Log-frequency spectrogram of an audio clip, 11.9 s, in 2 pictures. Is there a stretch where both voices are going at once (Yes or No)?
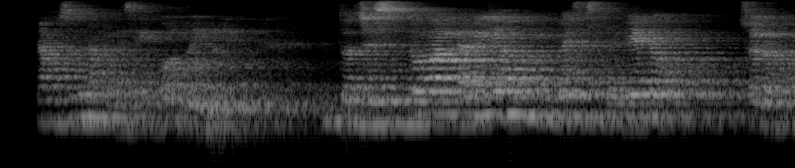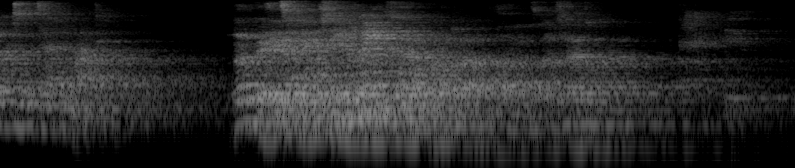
Yes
